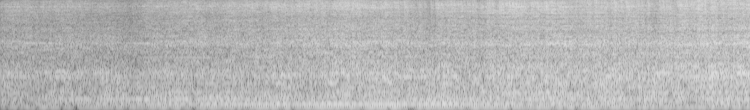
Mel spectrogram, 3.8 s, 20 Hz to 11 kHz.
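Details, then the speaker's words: Hobart MG2032 mixer grinder, 8.5 hp three-phase motor, running mix and grind with auger and paddles turning: smooth, constant low hum and steady drone, no knocks or grinding; healthy. "you can see the auger turning and the paddles turning at the same time so there it is running"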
